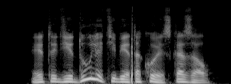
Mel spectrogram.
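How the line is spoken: Scoffing snort. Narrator (Russian): хмыкнул Мик

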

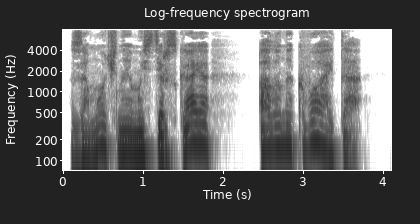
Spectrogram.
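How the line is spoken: Admiring youthful whisper. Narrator (Russian): восхищенно прошептал юнец

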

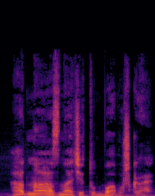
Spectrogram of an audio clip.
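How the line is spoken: Breathy exhale. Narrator (Russian): выдохнул он

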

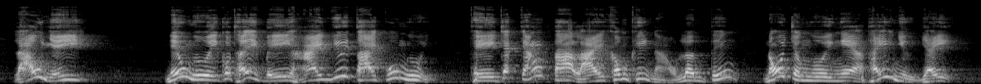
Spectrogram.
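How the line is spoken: Loud. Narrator (Vietnamese): Quý Trì Sâm to tiếng nói

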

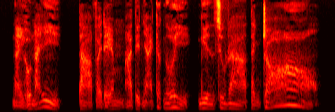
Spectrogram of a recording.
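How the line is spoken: Enraged screaming roar. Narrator (Vietnamese): nổi giận gào thét, rít gào lên

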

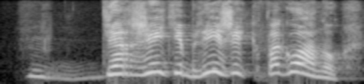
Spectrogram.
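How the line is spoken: Shout. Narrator (Russian): крикнул я Бергеру

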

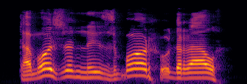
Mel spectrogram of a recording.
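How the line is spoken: Cheerful groan. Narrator (Russian): простонал веселый Али

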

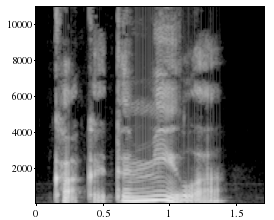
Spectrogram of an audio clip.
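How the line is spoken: Sudden breathy exhale, vampire. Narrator (Russian): неожиданно выдохнул в мои волосы стоящий сзади вампир

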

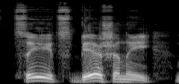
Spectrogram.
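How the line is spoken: Old woman's menacing shout. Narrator (Russian): грозно кричала на него бабка Марья, мать Пал Палыча

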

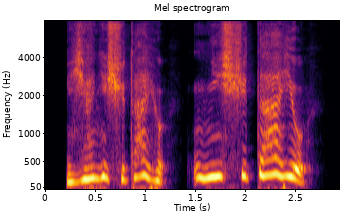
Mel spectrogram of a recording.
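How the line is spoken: Squeaking. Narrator (Russian): пищал Габи

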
